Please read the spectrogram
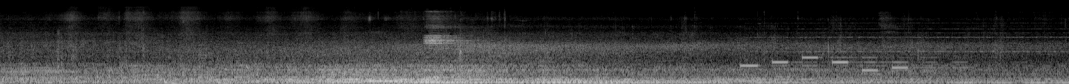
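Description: Steady low outdoor rumble of background noise. Near the end comes a quick run of about six short electronic beeps at different pitches, a little tune.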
